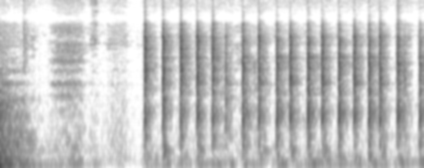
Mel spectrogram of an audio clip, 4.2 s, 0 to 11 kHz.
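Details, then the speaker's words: Tecumseh TVS90 engine from a 1984 Toro mower, failed, turned over slowly by hand during teardown with the head about to come off; sharp rapid clicking internal knocking, cylinder wall condition suspected. "yeah you hear that you hear that knocking pretty sure that's what I was hearing"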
